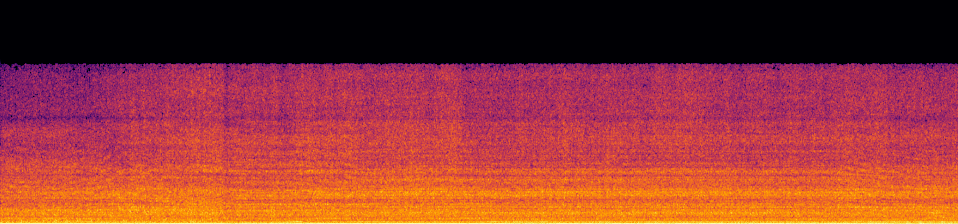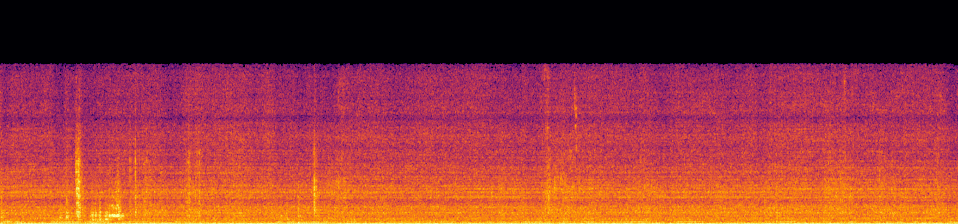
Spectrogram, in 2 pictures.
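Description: Heavy engine idling steadily with a low, even hum, the engine sound that goes with the toy cable excavator and dump truck at work. A short sharp knock about halfway through.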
